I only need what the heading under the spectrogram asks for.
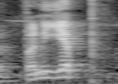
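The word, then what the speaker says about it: Bunyip: cryptids elsewhere um australia this is a bunny up that's how you pronounce it something like that the bun yep uh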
